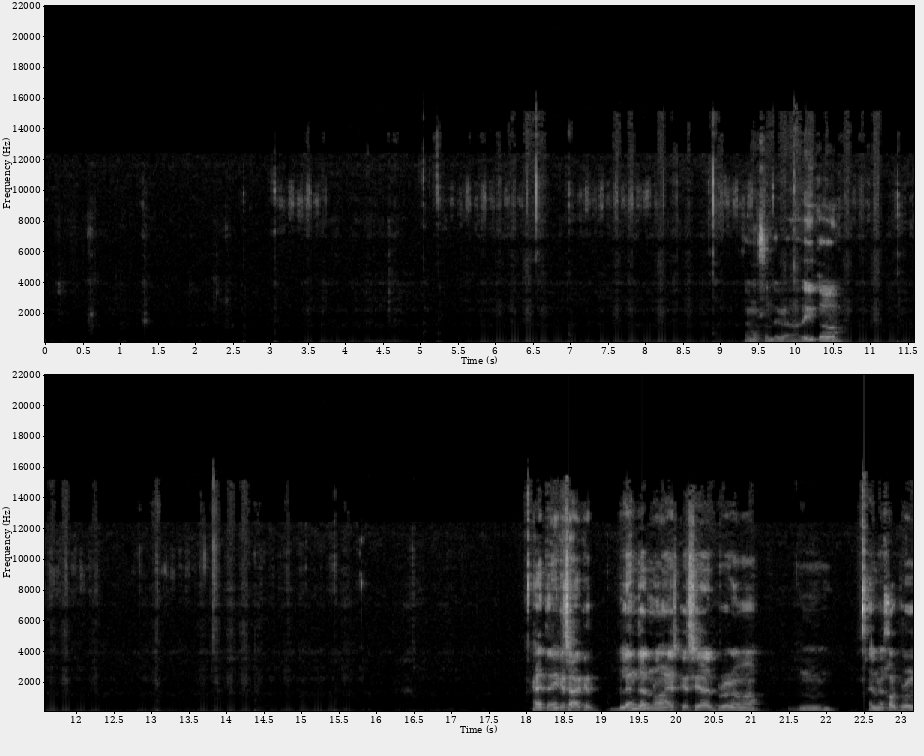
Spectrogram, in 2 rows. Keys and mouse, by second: 2.3 f, 3.2 click, 4.1-5.1 middle drag, 4.5 f, 5.3-6.5 drag, 6.5 middle click, 7.0-8.5 drag, 8.5 middle click, 8.9-13.8 drag, 13.8 middle click, 14.4-15.9 drag, 15.9 middle click, 16.5-17.7 drag, 17.7-19.1 middle drag, 19.1-22.1 drag, 22.1 middle click, 22.7-23.1 drag.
